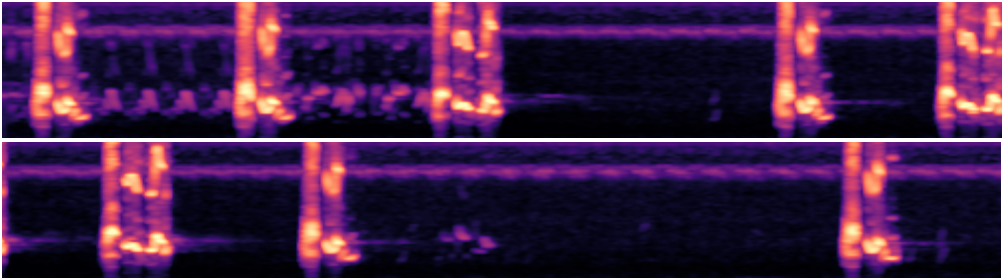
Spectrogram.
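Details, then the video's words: Lively wild sooty-headed bulbuls answering each other: a run of short bubbly, chattering phrases, the first few trailed by soft warbling notes, then a long pause before one last phrase. "suara burung gacor kutilang liar auto nyaut"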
